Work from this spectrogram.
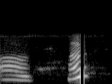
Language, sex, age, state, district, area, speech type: Assamese, female, 60+, Assam, Morigaon, rural, conversation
